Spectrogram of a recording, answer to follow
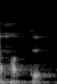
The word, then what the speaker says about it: Habib: Oh enggak, yang benar itu bacanya Habib.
